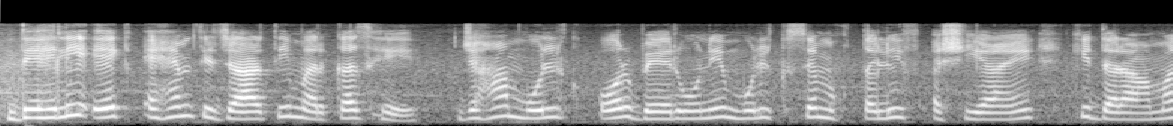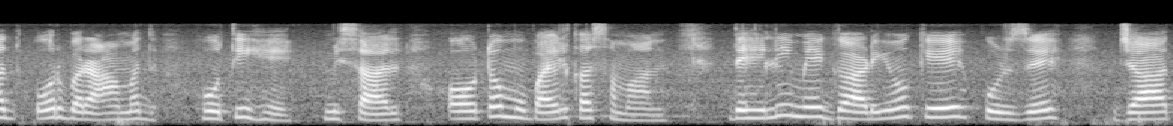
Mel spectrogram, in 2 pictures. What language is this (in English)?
Urdu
